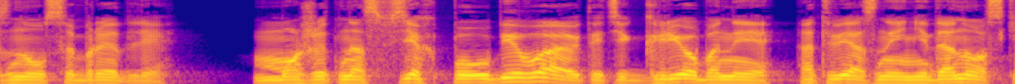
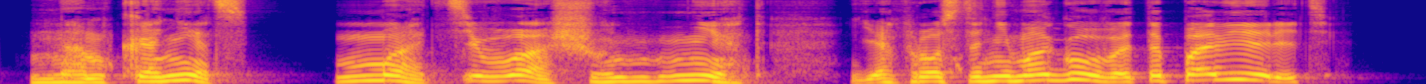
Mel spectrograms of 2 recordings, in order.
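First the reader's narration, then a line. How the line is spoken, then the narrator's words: Sobbing. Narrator (Russian): он зарыдал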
